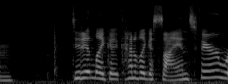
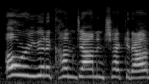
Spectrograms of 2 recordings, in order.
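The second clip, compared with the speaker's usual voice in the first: excited; 6 semitones higher, 12 dB louder, faster than usual. Retold or imitated. Parents passing, excited invitation.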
